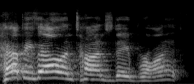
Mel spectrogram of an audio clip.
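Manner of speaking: high-pitched, shrieked, screaming delivery. Retelling how the dude across the hall barged in: imitating someone screaming. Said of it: "and he screams".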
